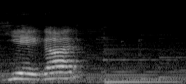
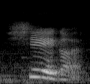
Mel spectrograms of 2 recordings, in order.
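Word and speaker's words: llegar: किया जाता है और कुछ जगहों में इसे श भी प्रोनाउंस किया जाता है। जैसे येगार, येगार, शेगार।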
